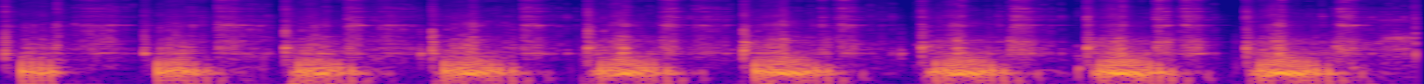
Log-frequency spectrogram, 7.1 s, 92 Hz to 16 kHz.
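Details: Early-1980s Komatsu Zenoah strimmer, choked and primed with old fuel: repeated recoil pulls about once a second turn the engine over without firing; the carburetor diaphragm is suspected to have failed and needs replacing.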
